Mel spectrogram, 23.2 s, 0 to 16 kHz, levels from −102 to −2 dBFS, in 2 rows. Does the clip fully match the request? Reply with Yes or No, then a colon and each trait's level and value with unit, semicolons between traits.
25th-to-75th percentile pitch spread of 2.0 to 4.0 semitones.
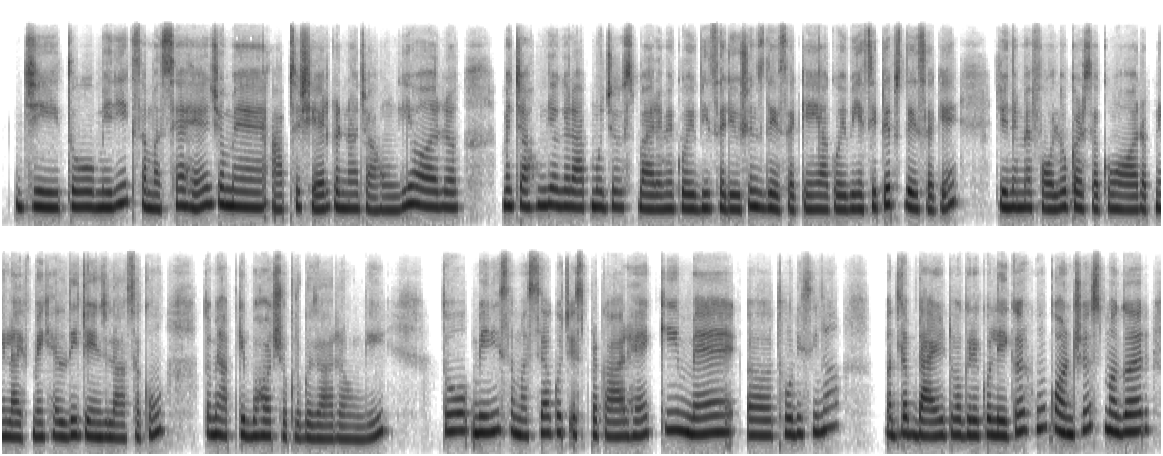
Yes: average, 3.0 semitones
